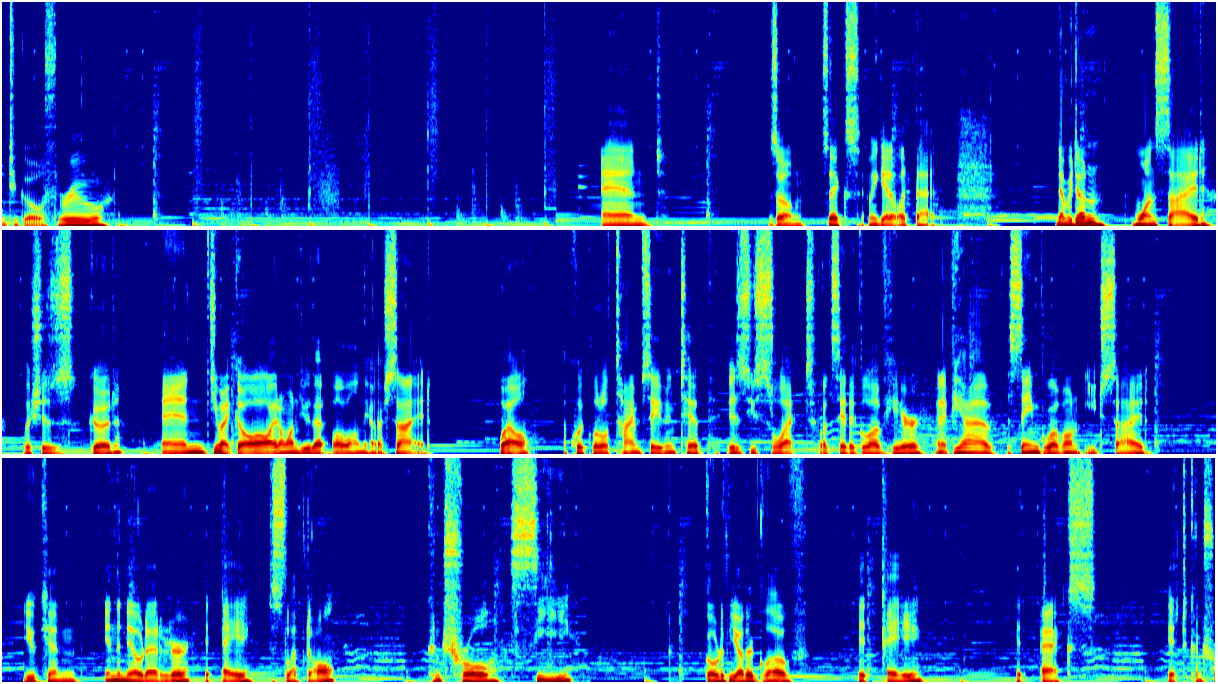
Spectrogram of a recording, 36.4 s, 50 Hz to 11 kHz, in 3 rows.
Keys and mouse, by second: 0.3 ctrl+v, 1.9 click, 2.1 middle click, 2.3 ctrl+v, 2.4 middle click, 2.5 click, 2.7 click, 2.8 middle click, 2.8 middle click, 2.9 middle click, 3.2 middle click, 3.5 ctrl+v, 3.6 ctrl+v, 3.7 ctrl+v, 3.8 click, 3.9 click, 4.0 click, 4.2 click, 4.3 click, 4.6 middle click, 4.7 click, 4.9 ctrl+c, 5.2 ctrl+v, 5.4 click, 7.8 middle click, 8.1 shift+middle drag, 8.6 middle drag, 9.0-9.4 shift+middle drag, 9.7 ctrl+s, 10.1 middle drag, 11.0 middle drag, 11.6 middle drag, 13.1 click, 13.7 shift+middle drag, 17.7 middle click, 18.3 middle click, 19.1 click, 20.1 shift+middle click, 21.7 click, 22.6 click, 23.7 click, 26.4 a, 29.3 ctrl+c, 31.1 click, 33.0 a, 34.7 x.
